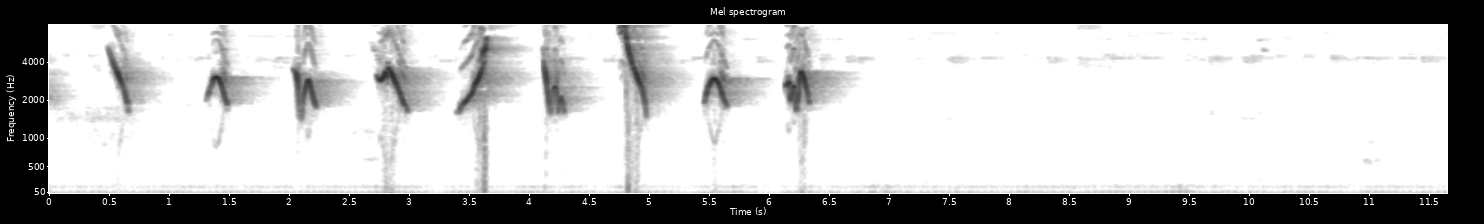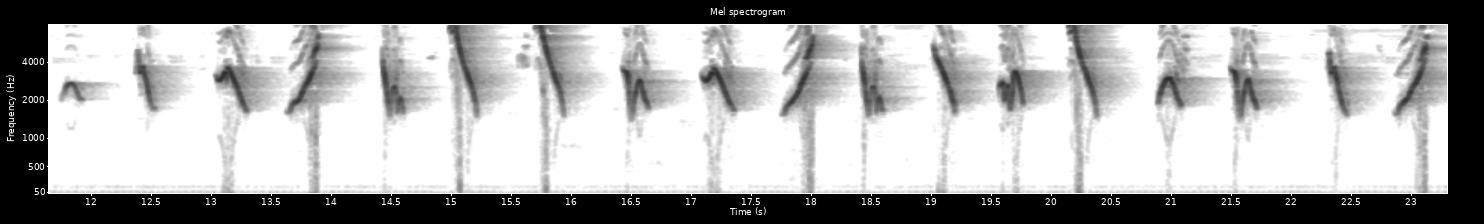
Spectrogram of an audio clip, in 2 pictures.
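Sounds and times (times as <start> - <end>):
red-cowled cardinal whistled song: 0.0 - 6.9, 7.5 - 23.3.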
